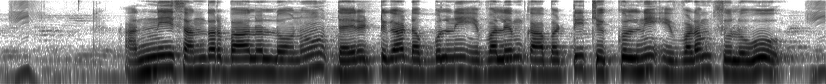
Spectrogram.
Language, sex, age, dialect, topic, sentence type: Telugu, male, 18-24, Central/Coastal, banking, statement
